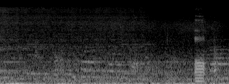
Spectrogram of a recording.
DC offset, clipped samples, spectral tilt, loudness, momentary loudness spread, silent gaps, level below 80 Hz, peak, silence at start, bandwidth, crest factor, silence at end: under 0.1%; under 0.1%; -5.5 dB/octave; -35 LUFS; 8 LU; none; -40 dBFS; -12 dBFS; 0 s; 16 kHz; 18 dB; 0 s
